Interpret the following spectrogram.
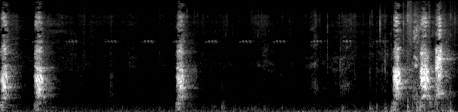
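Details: Barking while Tibetan Mastiff mother Berta plays with puppies in Kraljevo, Serbia. Two quick barks, one lone bark after a pause, then a tight cluster of louder yaps at the end.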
